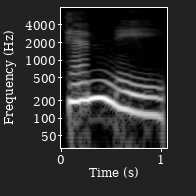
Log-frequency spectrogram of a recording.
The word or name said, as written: Temne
